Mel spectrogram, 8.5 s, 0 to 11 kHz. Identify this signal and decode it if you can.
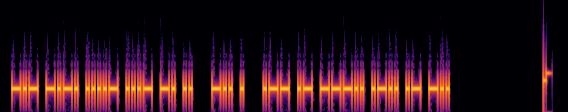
Morse code, heard as a keyed tone, about 28 wpm, 700 Hz. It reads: KC4VNI DE WA8LAD
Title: USA Callsign DE Callsign 28wpm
